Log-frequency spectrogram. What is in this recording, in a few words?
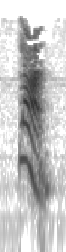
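"烂", Mandarin Chinese; chinese-flashcards; hsk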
